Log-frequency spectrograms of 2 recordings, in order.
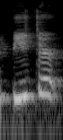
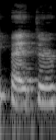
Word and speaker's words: Peter: E sim, você, fiscal da pronúncia, eu vou ficar alternando entre Peter e Peter, porque a hora que sai é como sai, tá? E os 2 jeitos estão certos.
